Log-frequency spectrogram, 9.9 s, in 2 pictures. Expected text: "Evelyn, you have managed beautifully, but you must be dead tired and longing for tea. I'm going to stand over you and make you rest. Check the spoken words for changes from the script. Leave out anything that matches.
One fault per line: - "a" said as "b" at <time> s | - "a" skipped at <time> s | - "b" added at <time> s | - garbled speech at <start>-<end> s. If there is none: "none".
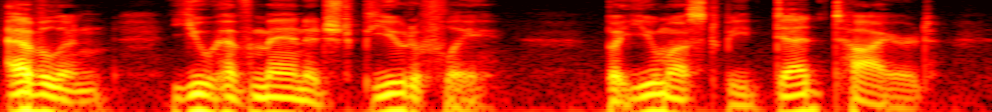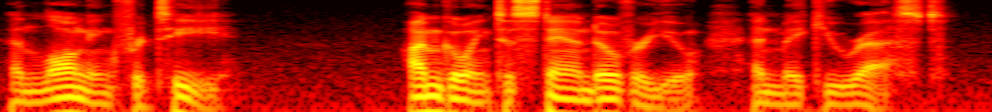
none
